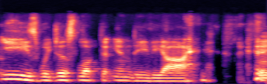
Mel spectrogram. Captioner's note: chuckles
